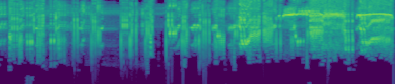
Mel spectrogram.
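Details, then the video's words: Swiftlet lure call popular in Sumatra, used to attract swiftlets: dense, rapid high twittering chirps, then from about three seconds a steadier, louder buzzing chatter with thin whistled tones overlaid. "Suara panggil walet"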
